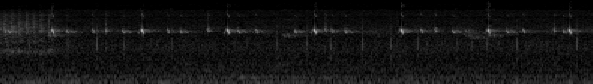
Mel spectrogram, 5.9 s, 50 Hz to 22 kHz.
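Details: Cricket chirping: short, high-pitched chirps repeated at a steady pace, roughly one every 0.9 seconds, over a low background hum.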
